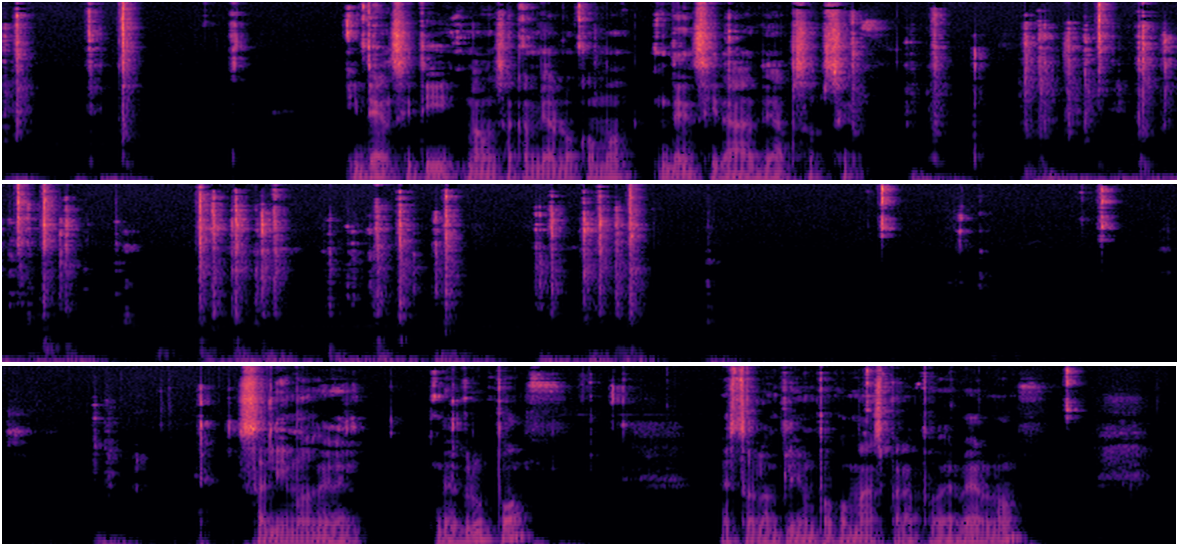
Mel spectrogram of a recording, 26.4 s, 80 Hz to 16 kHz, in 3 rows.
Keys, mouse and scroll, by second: 0.0-0.7 typing, 2.4-3.1 typing, 2.6 click, 3.8 click, 4.2 click, 5.3 End, 6.1-13.9 typing, 15.3 click, 16.9 click, 18.2 n, 19.6 Tab, 22.6-24.2 drag, 24.8-25.7 drag.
